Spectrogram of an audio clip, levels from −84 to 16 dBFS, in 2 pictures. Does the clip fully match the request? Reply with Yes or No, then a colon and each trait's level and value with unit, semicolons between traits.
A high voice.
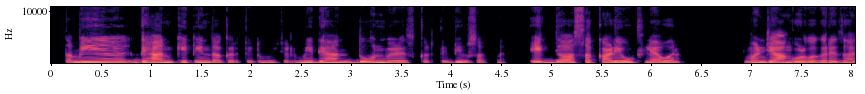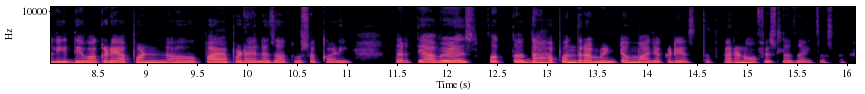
Yes: high, 205 Hz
